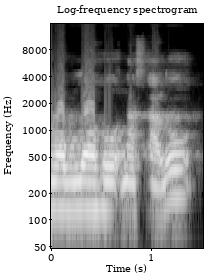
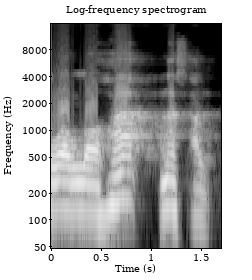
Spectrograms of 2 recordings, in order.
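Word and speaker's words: والله نسأل: Dan hanya kepada Allah kami mohon bacanya bukan wallahu nasalu tapi wallah nasalu.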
